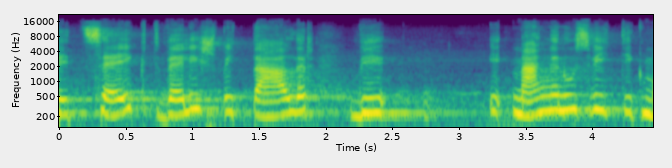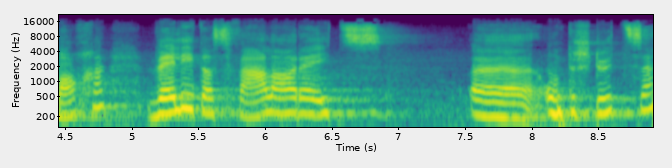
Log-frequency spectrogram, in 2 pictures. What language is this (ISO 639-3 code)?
gsw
